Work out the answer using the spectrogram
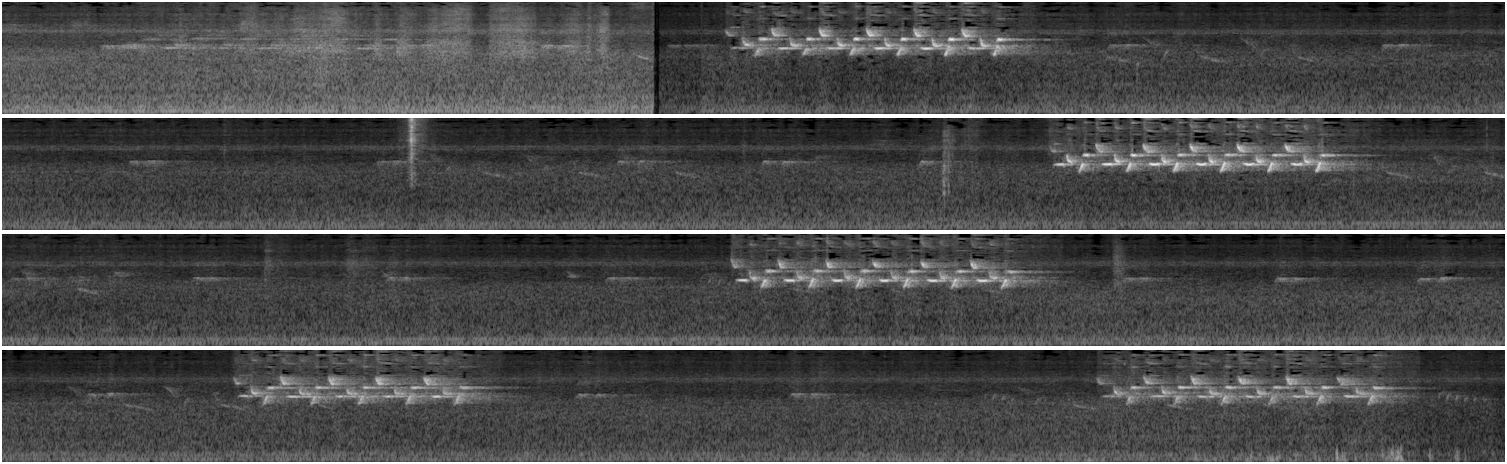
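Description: A songbird sings a short, fast phrase of repeated notes five times, roughly every five seconds, over a steady low hum of distant traffic. For the first three seconds a louder rumble covers everything, then cuts off abruptly.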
